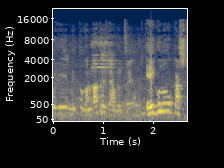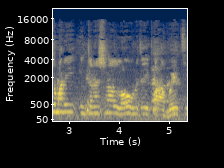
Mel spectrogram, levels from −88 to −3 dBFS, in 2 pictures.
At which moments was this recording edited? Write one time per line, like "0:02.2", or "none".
0:01.7

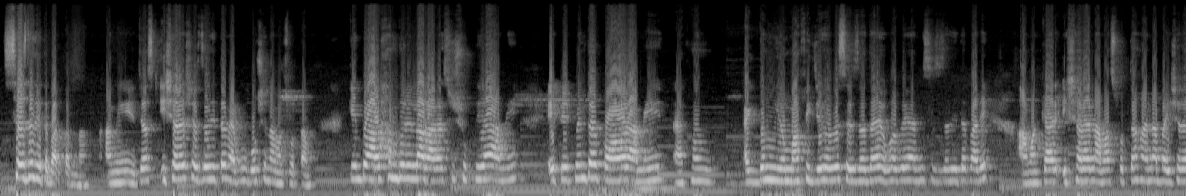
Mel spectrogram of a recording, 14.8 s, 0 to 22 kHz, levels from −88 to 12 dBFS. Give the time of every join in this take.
none

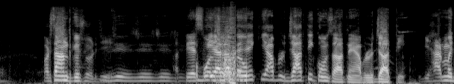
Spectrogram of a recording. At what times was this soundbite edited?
0:02.5

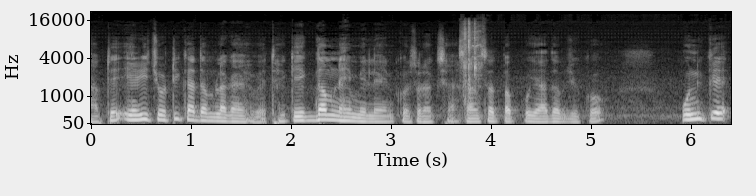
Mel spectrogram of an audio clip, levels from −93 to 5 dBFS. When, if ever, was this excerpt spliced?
0:03.7

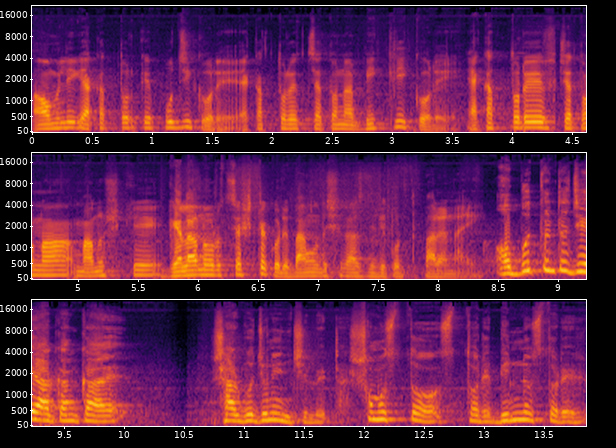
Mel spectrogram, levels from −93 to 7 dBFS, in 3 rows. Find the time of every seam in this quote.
0:03.5
0:04.4
0:05.7
0:08.3

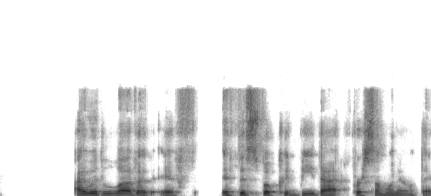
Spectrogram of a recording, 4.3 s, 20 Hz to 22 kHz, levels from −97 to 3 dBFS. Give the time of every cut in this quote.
0:01.9
0:03.4

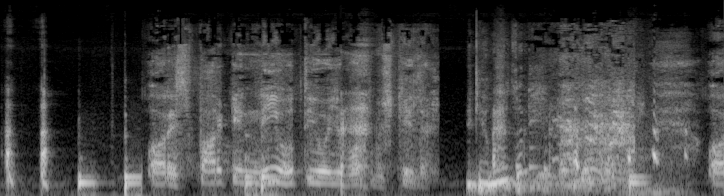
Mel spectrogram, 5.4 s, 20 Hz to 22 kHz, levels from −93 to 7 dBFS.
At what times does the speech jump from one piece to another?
0:01.1

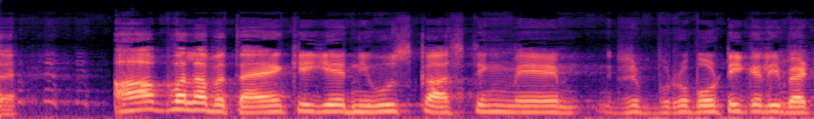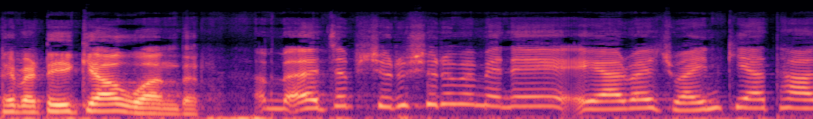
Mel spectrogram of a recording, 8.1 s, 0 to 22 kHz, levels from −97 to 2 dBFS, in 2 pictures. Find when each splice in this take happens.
none

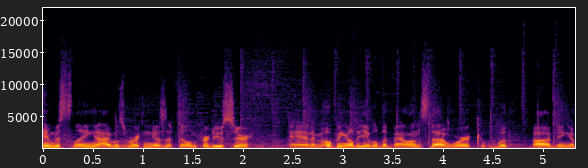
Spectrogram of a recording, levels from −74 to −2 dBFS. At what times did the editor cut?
none

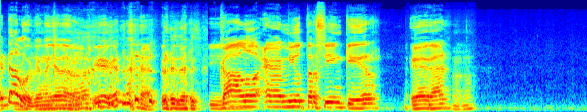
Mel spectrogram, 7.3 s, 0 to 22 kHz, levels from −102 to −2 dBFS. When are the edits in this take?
0:02.6

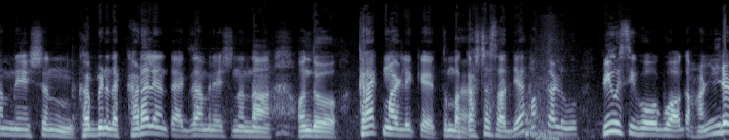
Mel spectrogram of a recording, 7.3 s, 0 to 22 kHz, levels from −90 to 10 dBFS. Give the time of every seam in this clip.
0:05.4

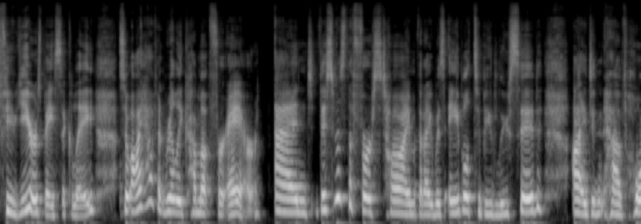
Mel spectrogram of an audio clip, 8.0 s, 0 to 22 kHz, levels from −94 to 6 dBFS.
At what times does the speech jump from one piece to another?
0:01.4
0:03.2
0:05.2

